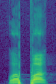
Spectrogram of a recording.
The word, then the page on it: wapak: mpur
